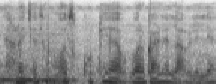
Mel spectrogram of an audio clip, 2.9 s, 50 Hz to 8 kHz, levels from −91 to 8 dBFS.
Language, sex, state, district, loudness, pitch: Marathi, male, Maharashtra, Solapur, -18 LUFS, 130 Hz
